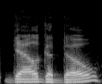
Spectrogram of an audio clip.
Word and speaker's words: Gadot: Gal Gadot? – Yeah.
